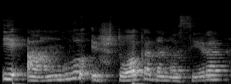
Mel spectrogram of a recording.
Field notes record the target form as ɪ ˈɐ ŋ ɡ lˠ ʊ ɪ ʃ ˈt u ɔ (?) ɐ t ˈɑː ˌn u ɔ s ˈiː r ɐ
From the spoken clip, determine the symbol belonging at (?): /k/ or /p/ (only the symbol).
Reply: k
